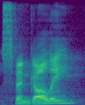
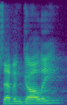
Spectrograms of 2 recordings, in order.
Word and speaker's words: Svengali: did the video on Sven golly alternet also pronounced seven golly the man who told me about it he's actually getting mad he's like it's only pronounced seven golly but I don't know I look at the way it's spelled to be that word says Svengali but anyway it equals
